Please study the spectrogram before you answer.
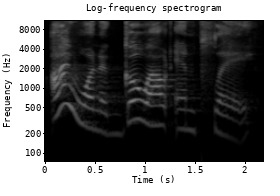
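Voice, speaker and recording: Brief: woman voicing a squeaky, bouncy kid frog, hollers and whines, drawn-out delivery, picture book. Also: big pitch swings, heavily acted. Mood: whiny. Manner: loud, whiny hollering. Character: excitable young boy frog. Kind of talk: picture book read-aloud.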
